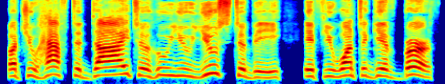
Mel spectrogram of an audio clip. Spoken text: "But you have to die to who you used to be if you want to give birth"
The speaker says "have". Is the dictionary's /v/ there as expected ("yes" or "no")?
no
